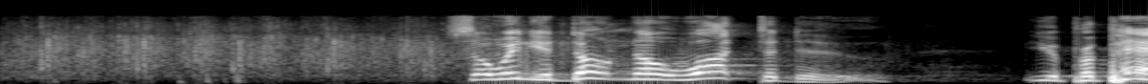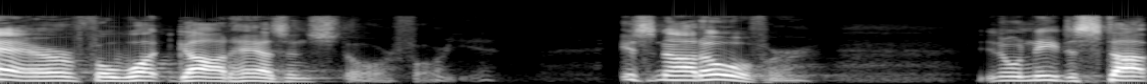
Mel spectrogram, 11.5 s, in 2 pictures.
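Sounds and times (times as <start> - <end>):
audience clapping hands: 0.0 - 3.9
speech: 2.3 - 4.5, 5.2 - 8.1, 8.8 - 9.8, 10.6 - 11.4.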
